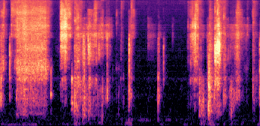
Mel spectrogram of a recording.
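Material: Paper.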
